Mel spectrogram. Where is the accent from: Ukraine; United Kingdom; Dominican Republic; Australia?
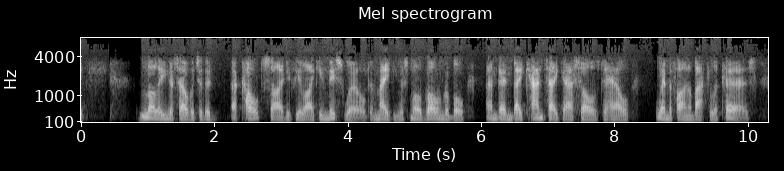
United Kingdom; now in United States; I'm from Britain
